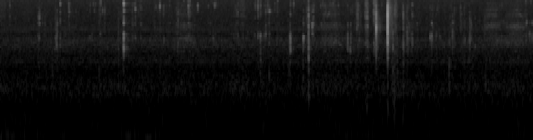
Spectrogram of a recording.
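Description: Faint chewing of soft fruit gummies, with a few short wet clicks from the mouth; the loudest comes a little before five seconds in.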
